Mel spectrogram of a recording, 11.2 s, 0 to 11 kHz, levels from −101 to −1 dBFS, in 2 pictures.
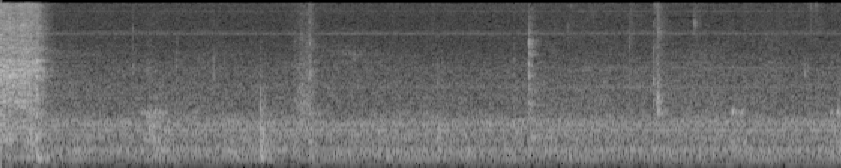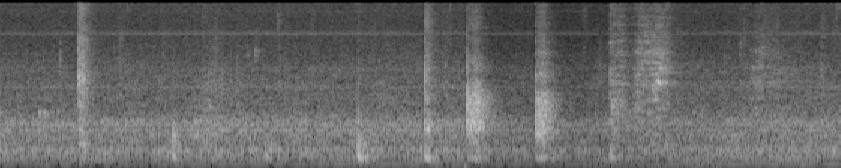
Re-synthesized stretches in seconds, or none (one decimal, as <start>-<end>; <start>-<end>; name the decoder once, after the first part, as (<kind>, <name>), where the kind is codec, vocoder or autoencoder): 9.5-10.4 (vocoder, Vocos)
